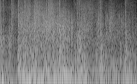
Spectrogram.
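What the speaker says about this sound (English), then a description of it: "switch over to the shock cannon shells" Shock cannon shells firing in the space combat game Starsector, a dense rumbling barrage of booming impacts that stays loud and continuous throughout, with no voices.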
